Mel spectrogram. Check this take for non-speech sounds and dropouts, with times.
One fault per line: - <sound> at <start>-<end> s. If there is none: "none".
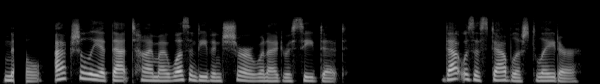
- dropout at 0.1-0.3 s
